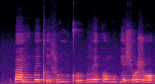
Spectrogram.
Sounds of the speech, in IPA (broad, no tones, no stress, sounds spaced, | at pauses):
p a vʲ ʊ m ɛ tʼ e ɬ u ɲ o kʼ ʊ | v ɛ k ɔ m u pʲ a ʃ ɔ ʐ ɔ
